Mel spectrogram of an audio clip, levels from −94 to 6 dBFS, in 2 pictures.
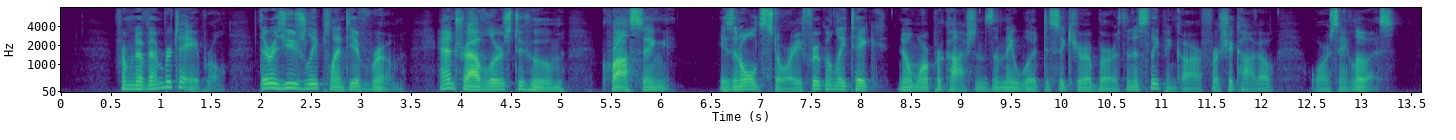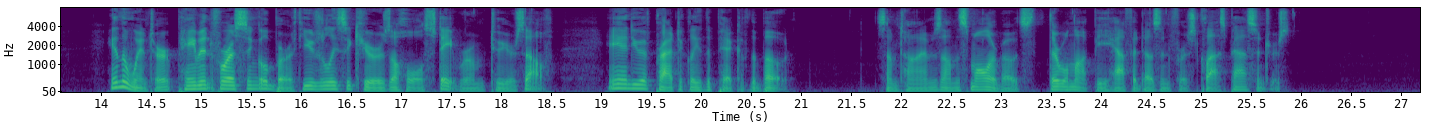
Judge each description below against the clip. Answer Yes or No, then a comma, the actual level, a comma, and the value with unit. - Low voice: Yes, low, 100 Hz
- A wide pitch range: Yes, wide, 7.4 semitones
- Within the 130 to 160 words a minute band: No, average, 175 wpm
